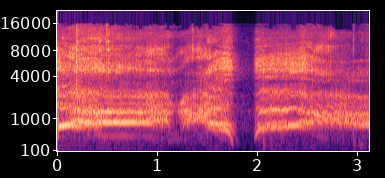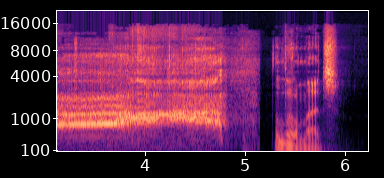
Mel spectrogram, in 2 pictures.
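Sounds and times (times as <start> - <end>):
man screaming in a film clip: 0.0 - 4.9
speech: 5.3 - 6.0.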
